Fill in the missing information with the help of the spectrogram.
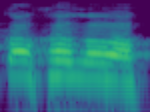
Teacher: क ख ग, कंठ से बोला जाता है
